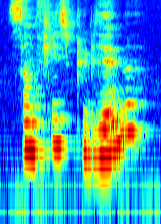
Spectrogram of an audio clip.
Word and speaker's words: symphyse pubienne: bas la symphyse pubienne symphyse pubienne ce ne sont pas deux erreurs de prononciation c'est vraiment l'os du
